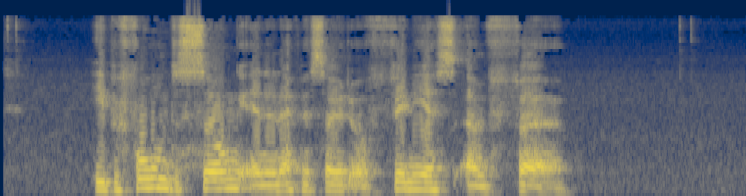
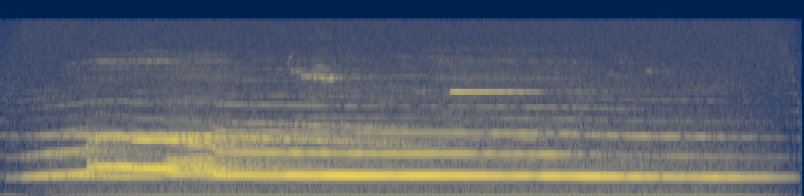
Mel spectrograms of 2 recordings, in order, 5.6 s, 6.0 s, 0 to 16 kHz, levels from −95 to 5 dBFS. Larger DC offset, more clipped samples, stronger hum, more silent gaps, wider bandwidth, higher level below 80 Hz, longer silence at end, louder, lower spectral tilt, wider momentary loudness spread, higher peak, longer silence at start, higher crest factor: second, under 0.1% vs 0.9%; neither; neither; neither; first, 13.5 kHz vs 6.2 kHz; about the same, -48 dBFS vs -52 dBFS; first, 1.35 s vs 0.1 s; about the same, -11 LUFS vs -13 LUFS; about the same, -4 dB/octave vs -5 dB/octave; second, 7 LU vs 13 LU; about the same, 0 dBFS vs 0 dBFS; first, 0.7 s vs 0.15 s; about the same, 12 dB vs 12 dB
